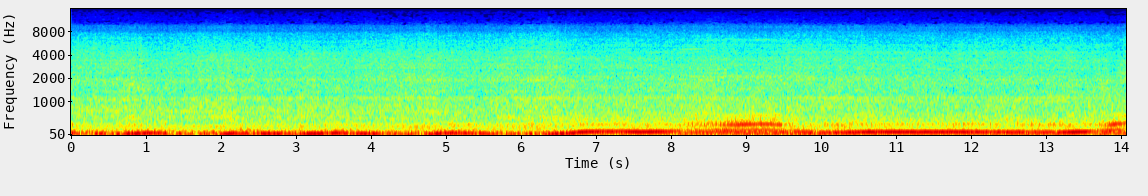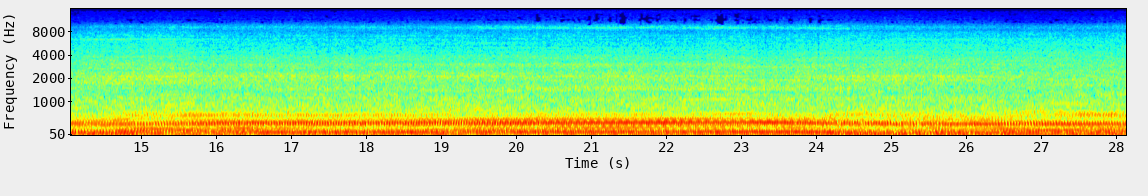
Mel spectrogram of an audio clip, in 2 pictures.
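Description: Chevy SS's 6.2-litre V8 running on a chassis dyno. It runs low and uneven for the first several seconds, then accelerates with its pitch rising in steps and dropping back once, as at a gear change. About halfway through it climbs to a higher speed and holds there for over ten seconds before easing off at the very end.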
